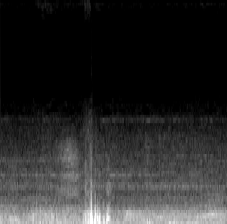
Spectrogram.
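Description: Steady background noise, with a single short knock about a second in.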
